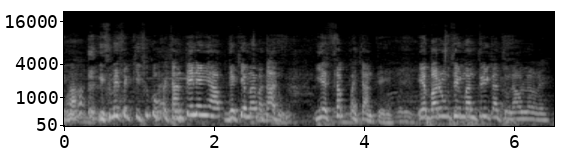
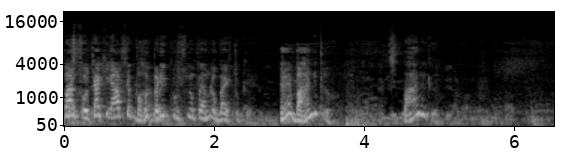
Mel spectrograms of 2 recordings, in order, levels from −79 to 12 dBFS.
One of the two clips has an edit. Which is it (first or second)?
second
